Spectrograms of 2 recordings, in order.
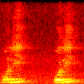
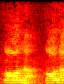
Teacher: কলির যে ক সেটি হচ্ছে সংবৃত আর কলার যে ক সেটি হচ্ছে বিবৃত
